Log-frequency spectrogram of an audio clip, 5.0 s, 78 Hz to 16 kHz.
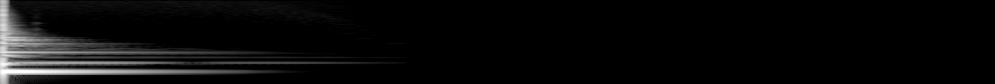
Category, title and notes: Music > Solo percussion
Hi Tom- Oneshots - 38- 10 inch by 8 inch Sonor Force 3007 Maple Rack
acoustic, beat, beatloop, beats, drum, drumkit, drums, fill, flam, hi-tom, hitom, instrument, kit, oneshot, perc, percs, percussion, rim, rimshot, roll, studio, tom, tomdrum, toms, velocity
